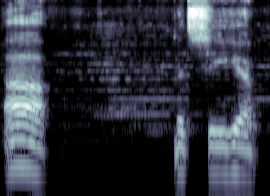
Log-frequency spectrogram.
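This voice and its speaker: A gravelly-voiced livestream host from Florida rambles in a steady tone over low background music, reading viewer comments in casual chat. His delivery is drawn out like a narrator's, full of fillers and restarts.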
